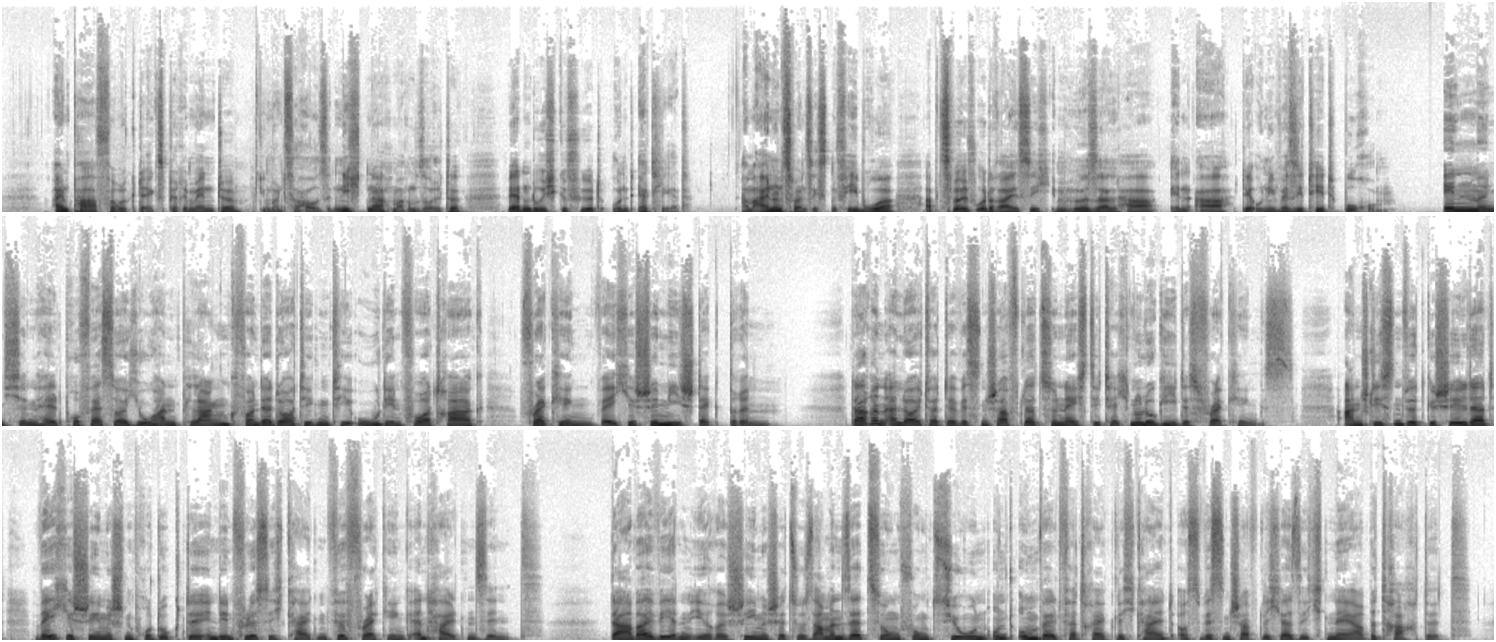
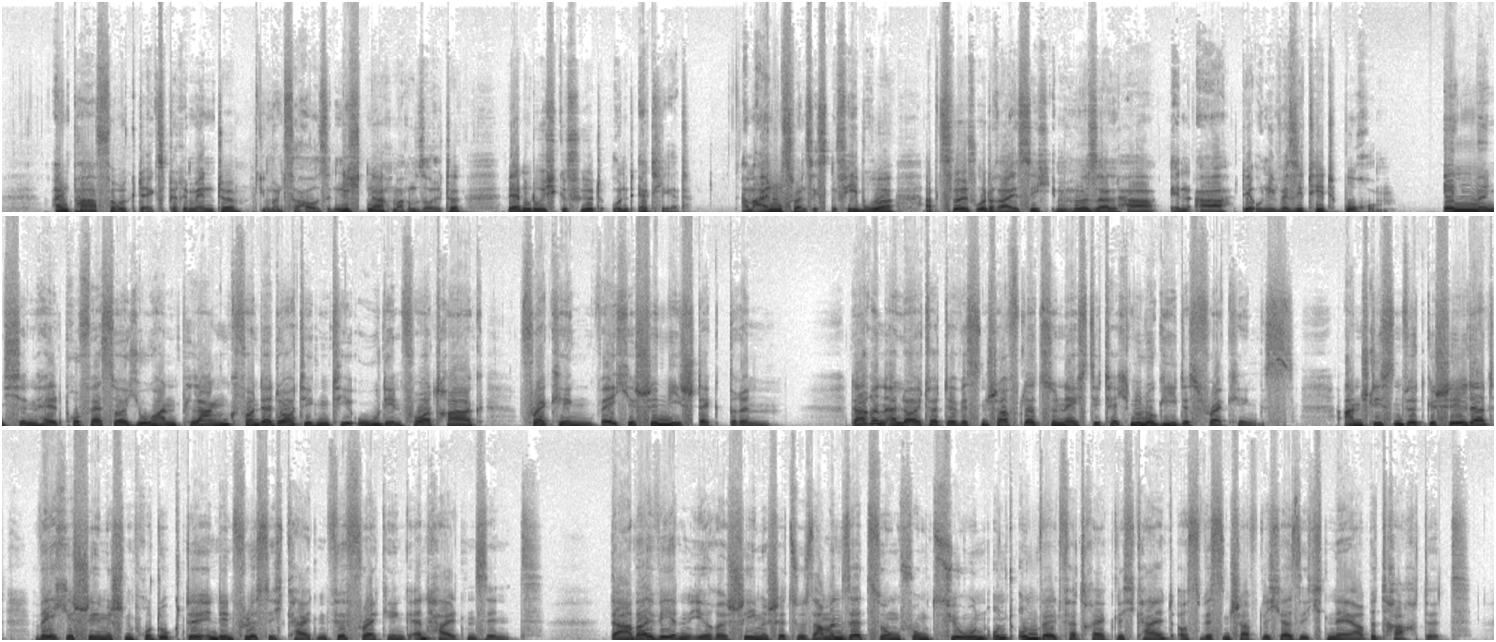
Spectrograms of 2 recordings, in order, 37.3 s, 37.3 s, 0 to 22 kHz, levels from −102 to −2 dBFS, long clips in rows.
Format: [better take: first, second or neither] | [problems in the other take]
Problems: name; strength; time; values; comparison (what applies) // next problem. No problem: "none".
first | distortion; slight; 10 dB below the speech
